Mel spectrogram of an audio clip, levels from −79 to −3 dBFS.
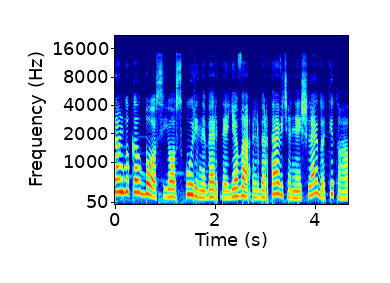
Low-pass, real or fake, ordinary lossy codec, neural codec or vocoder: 14.4 kHz; real; AAC, 96 kbps; none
